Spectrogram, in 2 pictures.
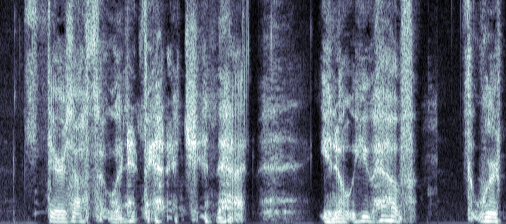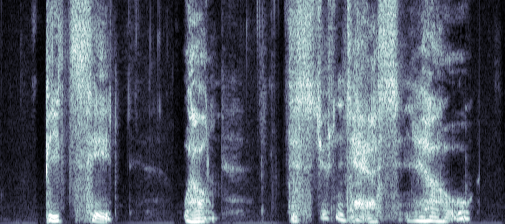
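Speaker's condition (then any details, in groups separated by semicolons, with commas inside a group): Abductor spasmodic dysphonia; shaky tremor when syllables lengthened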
